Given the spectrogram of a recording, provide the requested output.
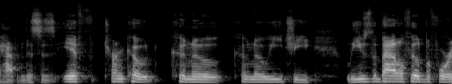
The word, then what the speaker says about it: Kunoichi: So if Turncoat Konichi leaves the battlefield before its ability resolves, If you, Kunoichi. what's that? I believe it's pronounced Kunoichi.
